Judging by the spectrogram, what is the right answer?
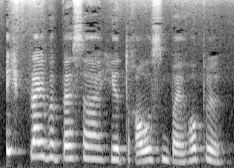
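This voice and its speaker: A woman's voice: fairly high pitch, normal speed, dark tone, voice pushed up, lightly acted. A woman voicing a little squirrel who squeals in disgust. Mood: squeamish.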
